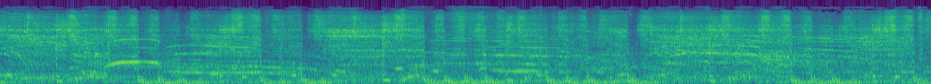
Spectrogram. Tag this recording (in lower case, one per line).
speech
music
